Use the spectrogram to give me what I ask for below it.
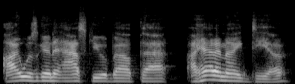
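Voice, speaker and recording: A man with a fairly high-pitched voice co-hosts an unscripted history discussion. He talks haltingly, doubling back and repeating words for emphasis. The sound is very dry, with no room echo. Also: fairly bright tone. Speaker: co-host of a history radio show.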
